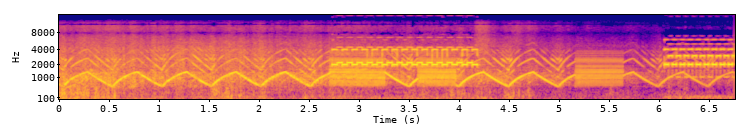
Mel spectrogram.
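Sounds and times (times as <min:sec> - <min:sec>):
emergency sirens wailing: 0:00.0 - 0:06.7
shrill ringing telephone: 0:02.8 - 0:04.3, 0:06.1 - 0:06.7.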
